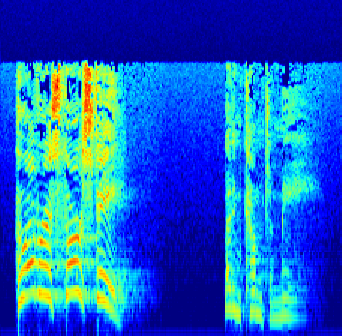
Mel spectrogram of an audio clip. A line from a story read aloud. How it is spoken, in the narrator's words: he cried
